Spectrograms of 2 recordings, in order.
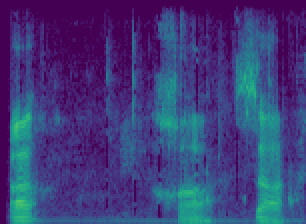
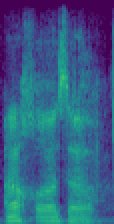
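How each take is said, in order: First: Each syllable is said separately with pauses. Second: The syllables are joined without any pauses.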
